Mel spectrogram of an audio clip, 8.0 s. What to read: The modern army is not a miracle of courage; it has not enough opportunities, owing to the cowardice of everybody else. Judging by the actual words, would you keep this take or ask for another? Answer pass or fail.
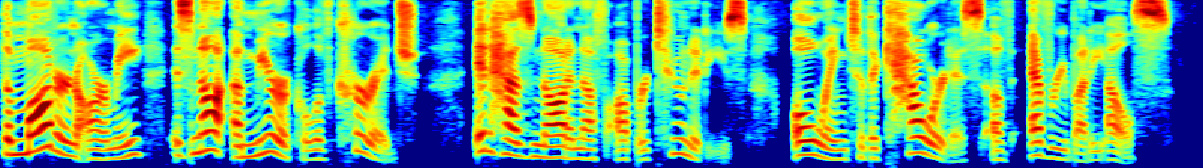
pass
